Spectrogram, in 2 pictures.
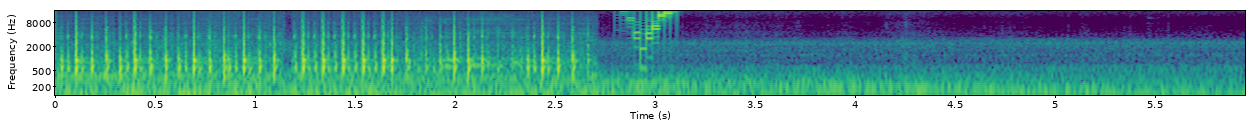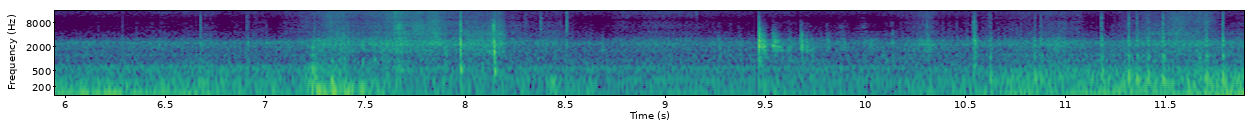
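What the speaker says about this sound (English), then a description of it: "bumpy road ahead" Car driving along a European road, recorded from inside by a dashcam, with a loud rumbling start that eases into a steady lower cabin drone and a few knocks and thumps from bumps, no talk.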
